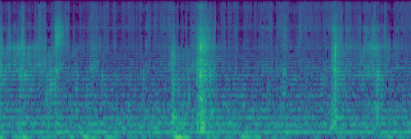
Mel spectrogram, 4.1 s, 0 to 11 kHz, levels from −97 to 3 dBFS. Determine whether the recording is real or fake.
fake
